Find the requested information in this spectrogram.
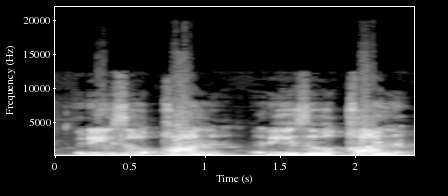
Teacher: رز قاف قلقلہ ہے، اس کو حروف مستعلیہ میں سے قاف اس کو موٹا پڑھیں گے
